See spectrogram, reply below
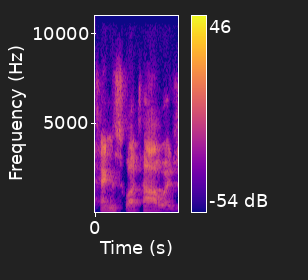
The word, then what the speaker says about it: Tenskwatawa: And you got Tenskwatawa just right.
